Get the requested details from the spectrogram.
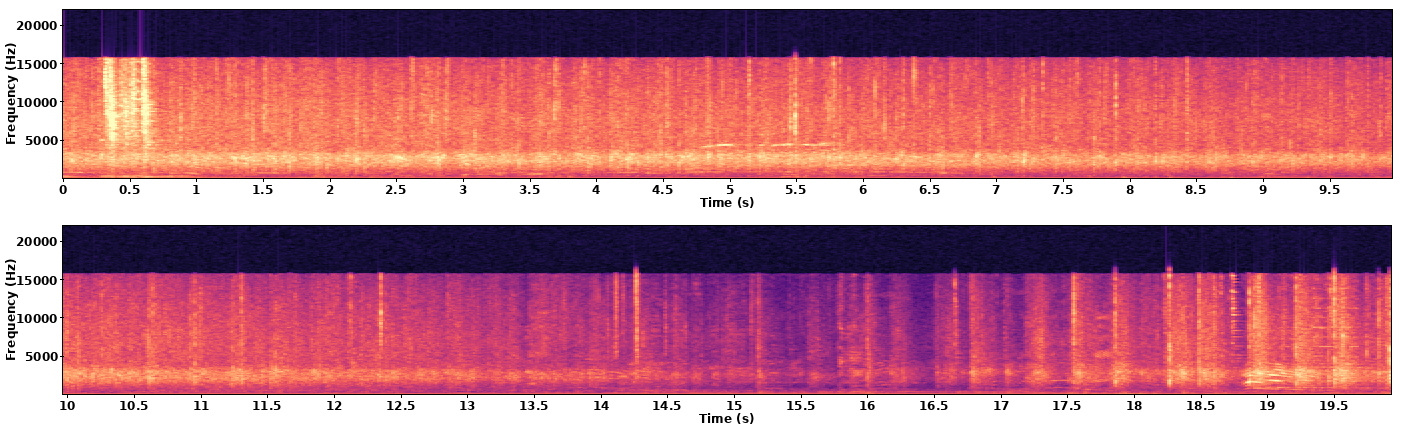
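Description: A large group of men and women sings together on a stage, heard from a distance in a large hall.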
